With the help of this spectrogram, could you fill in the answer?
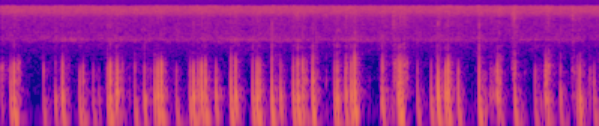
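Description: Fingernails claw and scratch quickly across a thin, flat, yellow textured cellulose sponge cloth. The result is a rapid, irregular series of soft, muffled scratching bursts, low and dull with almost no bright content.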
